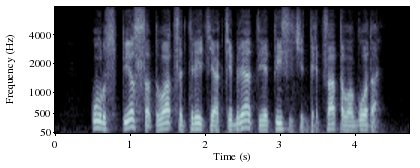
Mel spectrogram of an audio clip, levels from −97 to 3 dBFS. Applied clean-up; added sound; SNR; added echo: neural mask model DeepFilterNet 3.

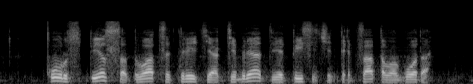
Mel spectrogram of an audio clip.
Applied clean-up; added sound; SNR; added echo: neural separator model SepFormer DNS4.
